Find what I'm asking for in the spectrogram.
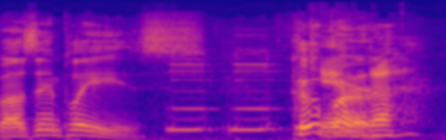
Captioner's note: button beeping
